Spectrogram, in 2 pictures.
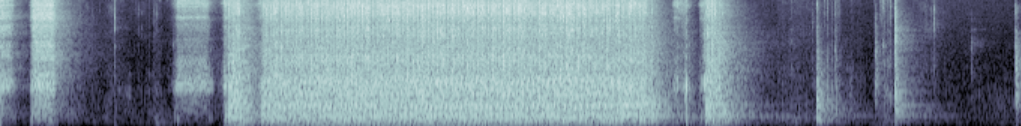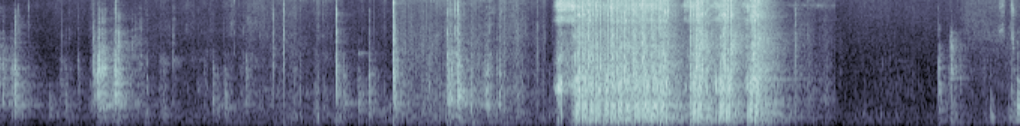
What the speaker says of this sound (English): Once you get both bolts started, you're going to snug them up.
